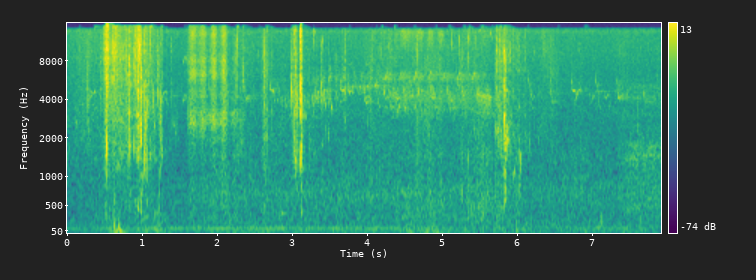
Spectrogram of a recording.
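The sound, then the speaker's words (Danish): Frogs leap into water in Tisvilde Hegn with a handful of soft, irregular plops and splashes over a steady outdoor background with a faint low hum. “Men ellers kan det være, at vi kan høre frøerne hoppe i vandet.”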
